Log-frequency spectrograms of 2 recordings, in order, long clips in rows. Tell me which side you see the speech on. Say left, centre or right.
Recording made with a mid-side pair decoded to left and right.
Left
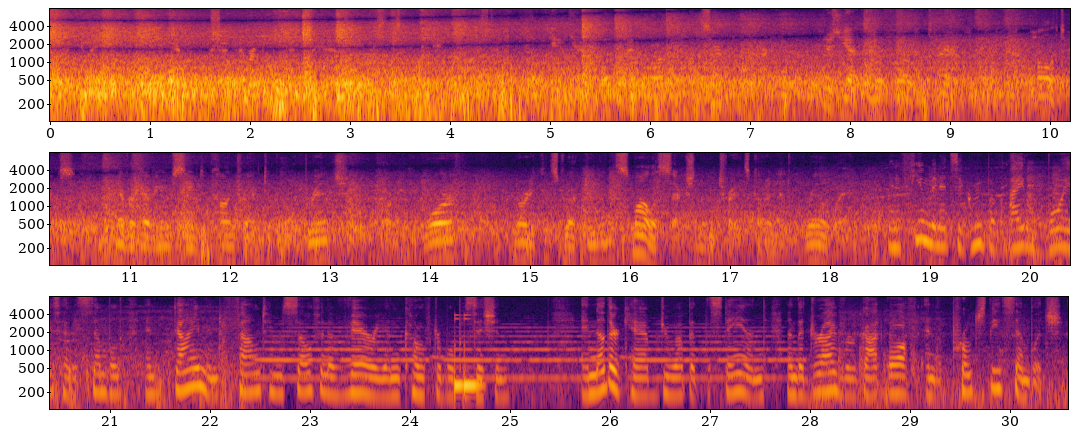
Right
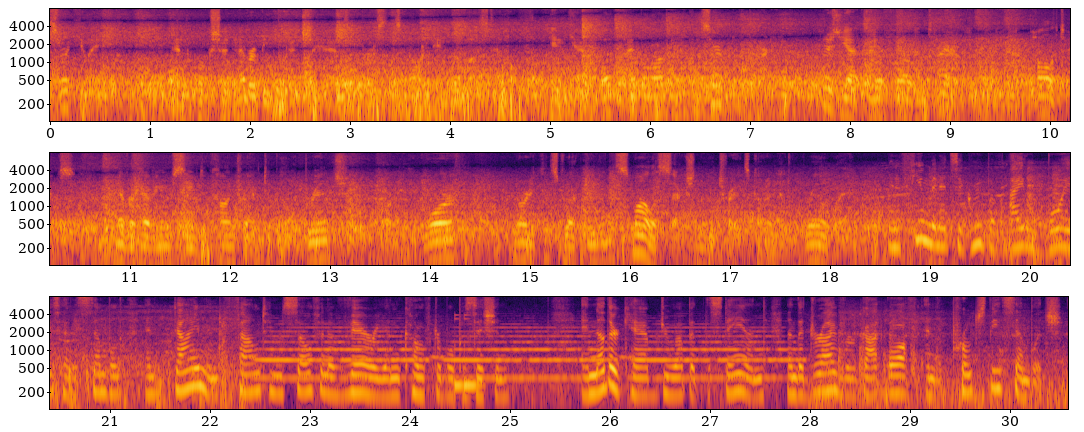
right.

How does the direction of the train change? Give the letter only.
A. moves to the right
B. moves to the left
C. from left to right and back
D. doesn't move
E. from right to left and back
A.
